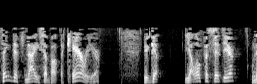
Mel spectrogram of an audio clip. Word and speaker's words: Kerria: But when the forsythia gets done blooming, the next plant that flowers is called carrier. And it's spelled K-E-R-R-I-A, carrier.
